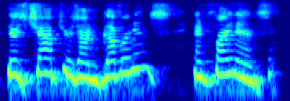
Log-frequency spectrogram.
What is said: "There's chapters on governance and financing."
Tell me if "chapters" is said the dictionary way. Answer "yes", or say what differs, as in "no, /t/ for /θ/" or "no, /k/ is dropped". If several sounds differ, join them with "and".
yes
